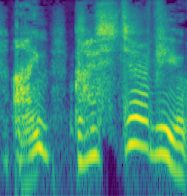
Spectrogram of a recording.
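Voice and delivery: imitating a creepy threat; mock menacing threat. Classmate threatens with scissors.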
